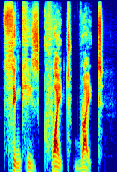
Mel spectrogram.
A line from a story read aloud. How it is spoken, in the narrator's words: said Sirius through clenched teeth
